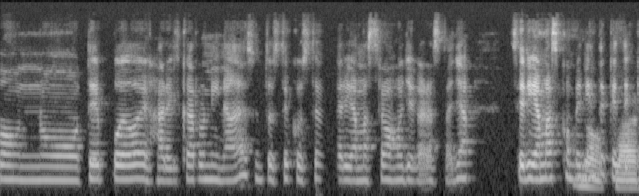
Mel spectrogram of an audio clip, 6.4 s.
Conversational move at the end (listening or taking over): listening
